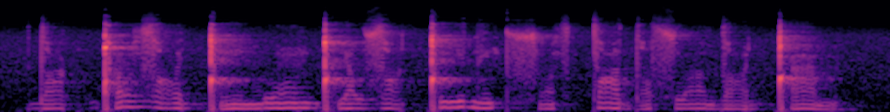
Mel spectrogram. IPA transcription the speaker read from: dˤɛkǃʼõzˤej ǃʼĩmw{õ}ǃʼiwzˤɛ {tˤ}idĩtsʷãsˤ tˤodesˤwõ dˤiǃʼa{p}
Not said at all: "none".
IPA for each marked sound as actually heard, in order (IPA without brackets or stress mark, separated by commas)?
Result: õ, ǃ, m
